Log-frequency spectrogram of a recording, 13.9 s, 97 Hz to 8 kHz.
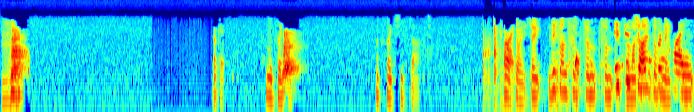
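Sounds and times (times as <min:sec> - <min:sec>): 
dog barking at a delivery at the door: 0:00.2 - 0:00.6, 0:05.6 - 0:06.1
speech: 0:05.3 - 0:06.0, 0:07.5 - 0:08.5, 0:10.0 - 0:13.8.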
